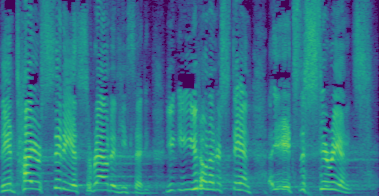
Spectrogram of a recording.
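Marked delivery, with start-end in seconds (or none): 0.0-1.8 high, loud urgent shout. Acted. Servant shouting the news to the prophet, panicked. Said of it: "he shouted out the details". 2.5-5.6 high, nervous laughing stammer; panicked stammer. Acted. Servant stammering in panic to the prophet.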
